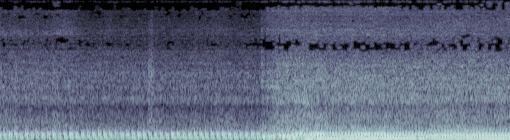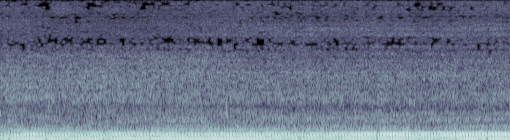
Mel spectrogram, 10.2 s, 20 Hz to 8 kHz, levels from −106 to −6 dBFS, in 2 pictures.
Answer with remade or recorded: remade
